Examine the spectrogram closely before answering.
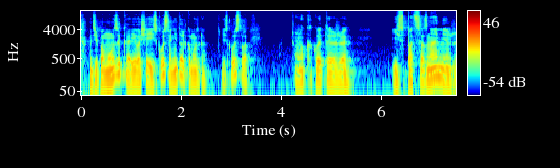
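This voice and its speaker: A man with a dark, mellow tone and fairly low pitch, at a moderate pace with long, frequent pauses, on a very clean recording with a silent background. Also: lively intonation. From Kazakhstan. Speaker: musician. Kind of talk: casual chat.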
